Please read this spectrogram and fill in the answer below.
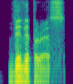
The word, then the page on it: viviparous: British English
